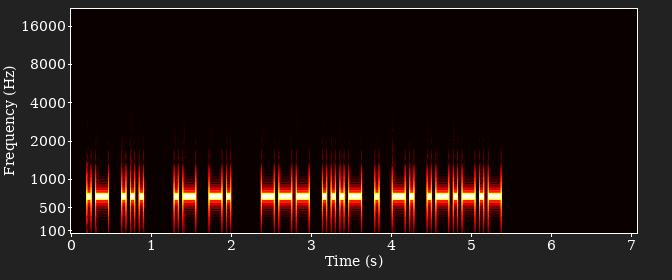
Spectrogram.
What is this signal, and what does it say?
Morse code, heard as a keyed tone, about 22 wpm, 700 Hz. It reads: AS AN OVEN.
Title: Sentences from Top 1000 Words - Review Part 4 - 22wpm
